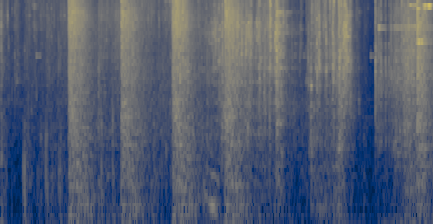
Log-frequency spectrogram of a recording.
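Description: A heavy metal panel scrapes and clanks into place.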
